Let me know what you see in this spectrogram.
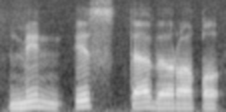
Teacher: سین کے اندر سیٹی کی آواز، با میں قلقلہ، کا میں قلقلہ · بطائنها من استبرق، یہ نون ساکن یا نون تنوین کے بعد دیکھیں آگے حروف حلقے میں سے اب حمزہ آ گیا نا، تو یہاں پہ من استبرق نہیں پڑھیں گے بلکہ یہاں پہ اس کو نون کو حمزہ سے ظاہر کر کے پڑھیں گے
